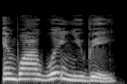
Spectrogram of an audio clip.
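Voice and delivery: a touch of scornful challenge; snapped. A narrator's reading. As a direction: needle them a little. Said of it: "Brasana snapped".

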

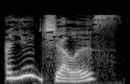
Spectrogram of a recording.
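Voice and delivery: slow, high-pitched taunting question; drawn-out, needling mockery; mocking. A narrator's reading. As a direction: tease with exaggerated mock surprise. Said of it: "spoke in a mocking voice".

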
